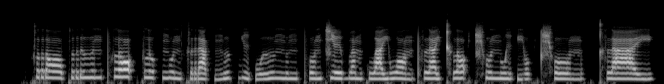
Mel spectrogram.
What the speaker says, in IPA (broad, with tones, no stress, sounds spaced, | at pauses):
k r ɔː˧ p r ɯː˦˥ n pʰ l ɔ˥˩ ʔ k l o˥˩ k̚ ŋ u˨˩ n k r a˨˩ k̚ ŋ ɯː˥˩ k̚ j i˨˩ ʔ w ɯː˥˩ ŋ ɯ˧ ŋ pʰ o˦˥ n t͡ɕ eː˦˥ b a˧ m k w a˦˥ j w ɔː˩˦ n pʰ l a˧ j kʰ l ɔ˥˩ ʔ t͡ɕʰ u˧ n w i˨˩ ʔ j o˦˥ k̚ t͡ɕʰ o˧ n | kʰ l aː˧ j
